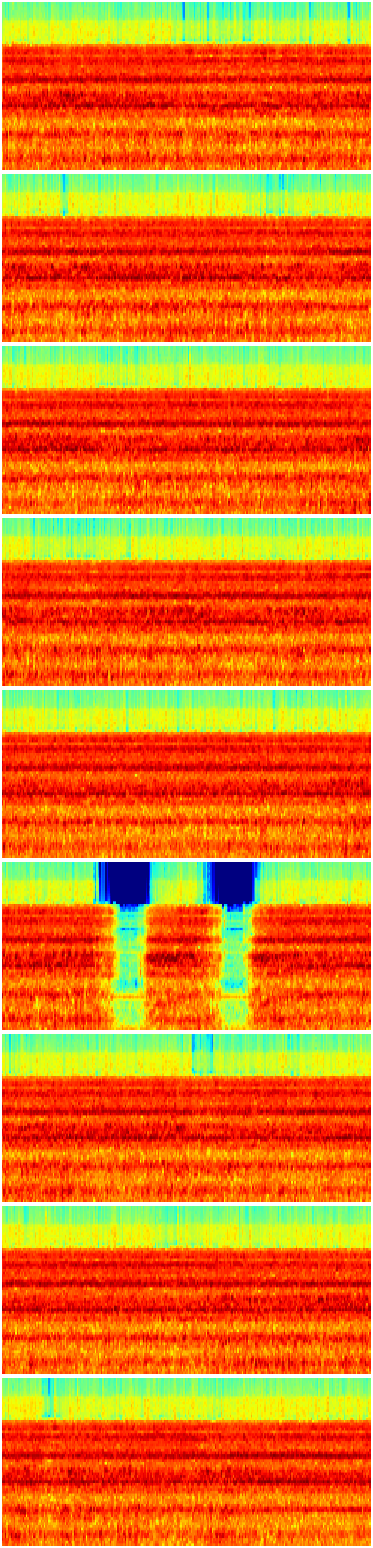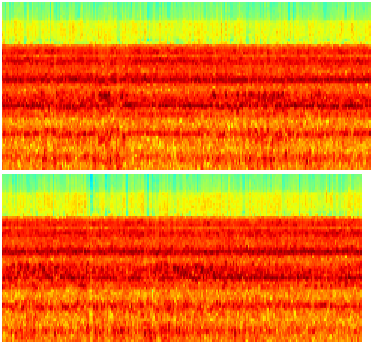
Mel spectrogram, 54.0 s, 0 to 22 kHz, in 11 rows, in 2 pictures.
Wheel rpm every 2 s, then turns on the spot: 220, 220, 220, 230, 220, 220, 230, 230, 220, 230, 230, 230, 180, 80, 210, 230, 220, 230, 230, 220, 230, 230, 230, 230, 220, 210, 230.
none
